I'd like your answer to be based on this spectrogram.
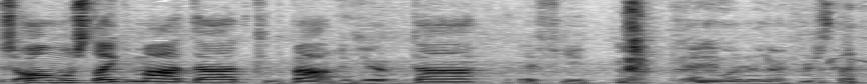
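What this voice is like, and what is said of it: Put-on Scottish accent. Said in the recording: “you were doing an accent ... It's a Scottish accent.”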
